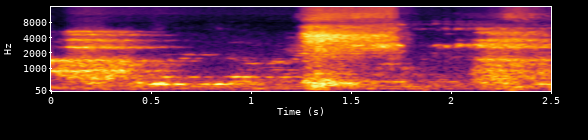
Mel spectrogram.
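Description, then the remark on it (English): A forceful breath drawn in through the nose, one sharp airy rush lasting about half a second, framed by quieter breathy sounds before and after. “Nasal breathing, when you breathe, basically it's just breathing through your nose.”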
